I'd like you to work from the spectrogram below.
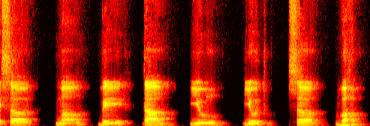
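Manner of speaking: one isolated syllable at a time, clear gaps between. Shown as a demonstration. Teacher continuing the syllable count for students, syllable by syllable. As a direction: spell out the verse in slow, separate syllables. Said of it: "उसी तरह से हम आगे आएंगे".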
